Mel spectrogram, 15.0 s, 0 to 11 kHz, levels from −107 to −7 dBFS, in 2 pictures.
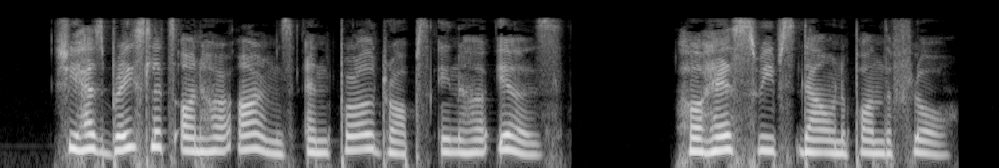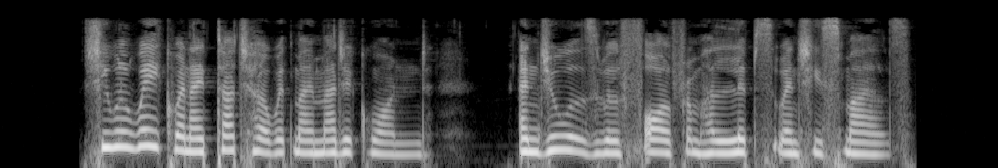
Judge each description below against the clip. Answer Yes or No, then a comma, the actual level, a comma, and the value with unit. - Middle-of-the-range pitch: No, high, 220 Hz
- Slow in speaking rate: No, average, 160 wpm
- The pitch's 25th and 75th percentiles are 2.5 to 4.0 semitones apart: Yes, average, 3.5 semitones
